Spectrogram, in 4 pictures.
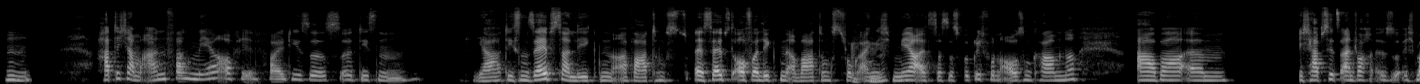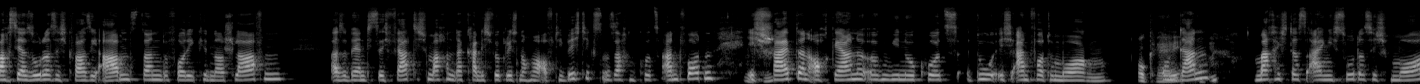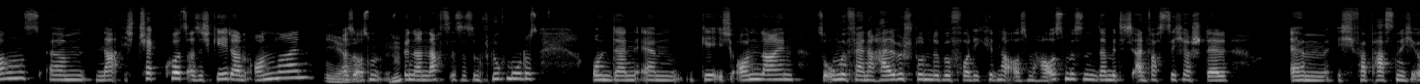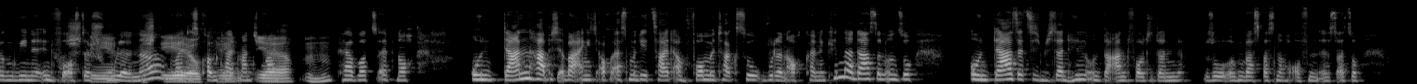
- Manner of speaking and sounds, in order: none
- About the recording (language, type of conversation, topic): German, podcast, Welche Routinen helfen dir, abends offline zu bleiben?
